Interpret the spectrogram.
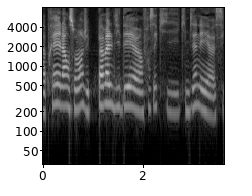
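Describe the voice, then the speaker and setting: A woman speaks with fairly even intonation. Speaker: singer-songwriter. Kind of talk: interview. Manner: hesitant, many fillers.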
